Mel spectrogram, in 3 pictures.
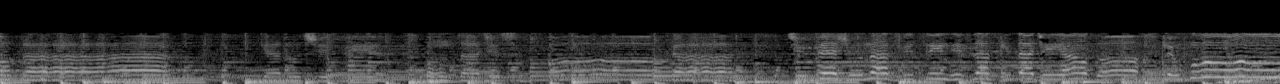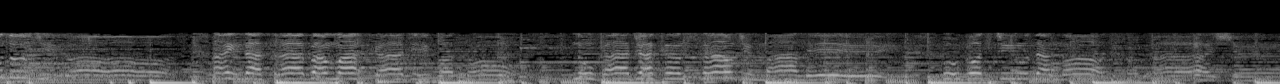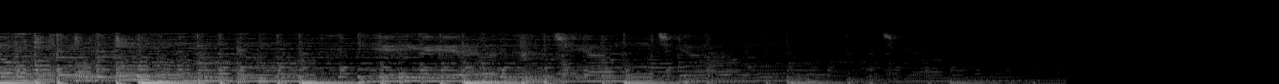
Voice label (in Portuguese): OBRIGADO POR ONTEM, masc; Telemensagens 2017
